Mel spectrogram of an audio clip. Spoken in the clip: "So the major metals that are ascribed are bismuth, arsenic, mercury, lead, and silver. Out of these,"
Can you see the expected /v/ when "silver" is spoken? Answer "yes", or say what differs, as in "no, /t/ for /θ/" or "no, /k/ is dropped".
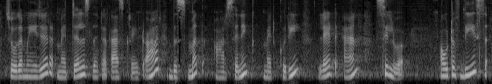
yes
